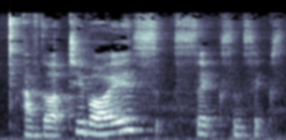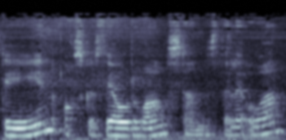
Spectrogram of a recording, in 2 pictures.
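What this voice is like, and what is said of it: English accent. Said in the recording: “I don't know if you can tell by my accent, but I am from England”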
